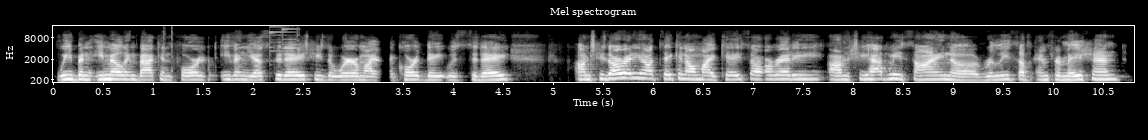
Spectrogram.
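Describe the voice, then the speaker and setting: A woman's voice: a little high, steady tone, normal speed, a bit bright. A woman tenant explaining her case to a judge, earnest and detailed.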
